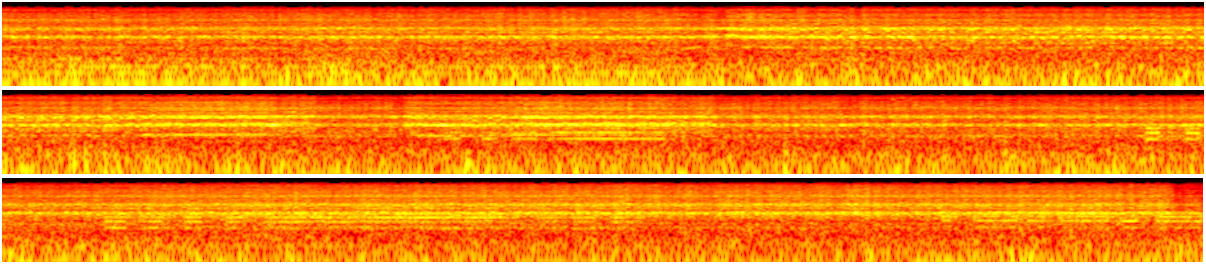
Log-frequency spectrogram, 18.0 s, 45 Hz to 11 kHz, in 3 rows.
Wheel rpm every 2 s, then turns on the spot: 160, 160, 160, 160, 160, 160, 160, 160, 150.
none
